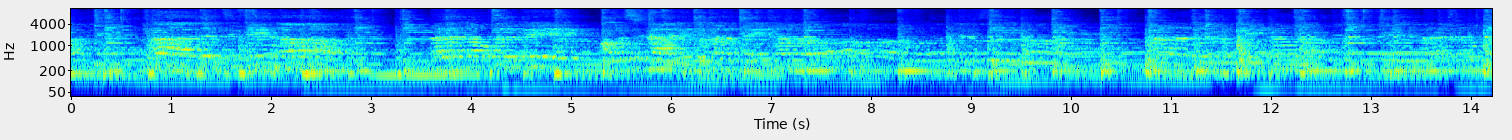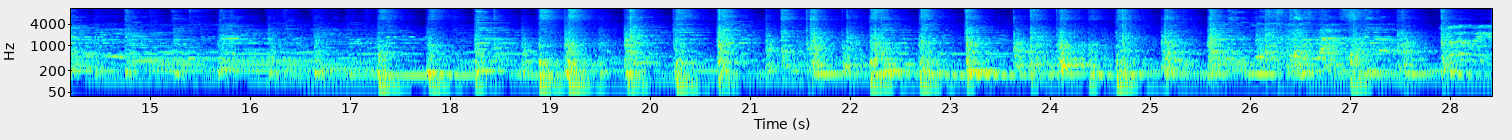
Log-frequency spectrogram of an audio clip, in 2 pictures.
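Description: Acoustic guitars strummed with hand-drum accompaniment and voices singing together. The singing stands out in the first dozen seconds; from about seventeen seconds in, quick sharp drum strokes come to the fore.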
